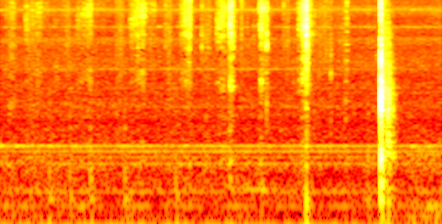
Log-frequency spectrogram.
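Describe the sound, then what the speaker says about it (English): Scissors cut through rope while making a beehive craft, with faint rubbing and handling followed by a single sharp snip near the end. "Let me just cut this off here."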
